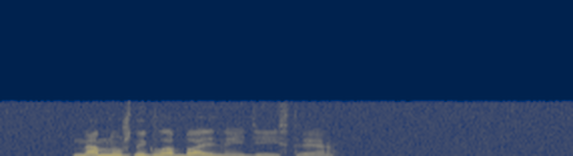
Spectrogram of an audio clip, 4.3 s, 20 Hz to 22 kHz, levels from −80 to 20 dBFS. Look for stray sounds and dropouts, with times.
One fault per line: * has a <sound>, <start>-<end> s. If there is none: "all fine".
all fine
